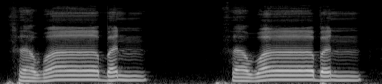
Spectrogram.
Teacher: وا کو لمبا کریں گے کیونکہ الف مدہ ہے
